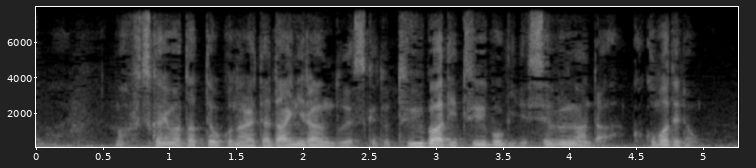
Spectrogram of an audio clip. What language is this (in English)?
Japanese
